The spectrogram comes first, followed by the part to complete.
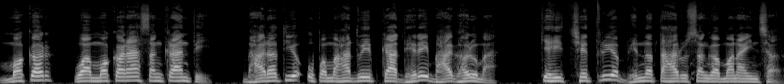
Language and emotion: Nepali, neutral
